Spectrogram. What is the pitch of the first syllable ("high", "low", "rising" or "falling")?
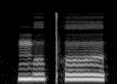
high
